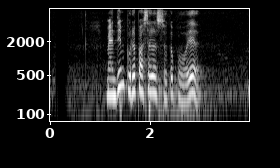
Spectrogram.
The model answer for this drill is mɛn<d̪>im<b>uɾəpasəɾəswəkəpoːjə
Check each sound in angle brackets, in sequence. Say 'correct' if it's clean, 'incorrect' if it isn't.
correct, incorrect: p

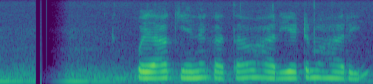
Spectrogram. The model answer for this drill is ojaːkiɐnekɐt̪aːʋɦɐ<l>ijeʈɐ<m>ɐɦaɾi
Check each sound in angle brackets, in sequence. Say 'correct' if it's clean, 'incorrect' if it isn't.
incorrect: ɾ, correct

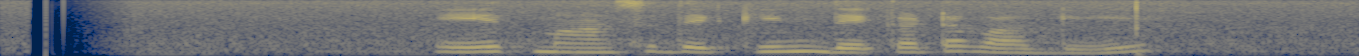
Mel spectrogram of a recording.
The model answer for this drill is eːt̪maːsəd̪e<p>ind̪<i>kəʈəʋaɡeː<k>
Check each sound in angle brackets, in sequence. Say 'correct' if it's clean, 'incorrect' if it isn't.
incorrect: k, incorrect: e, incorrect: none

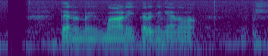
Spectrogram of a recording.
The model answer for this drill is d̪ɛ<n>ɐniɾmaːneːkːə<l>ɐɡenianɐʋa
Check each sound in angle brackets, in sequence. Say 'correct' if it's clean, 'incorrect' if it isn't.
correct, incorrect: ɾ

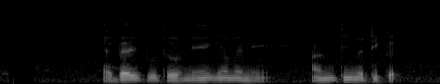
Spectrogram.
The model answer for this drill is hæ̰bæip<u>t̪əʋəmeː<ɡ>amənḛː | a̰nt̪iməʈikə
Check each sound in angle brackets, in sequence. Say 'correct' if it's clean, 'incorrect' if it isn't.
correct, correct

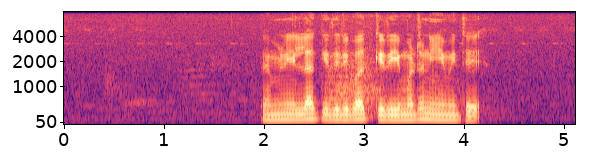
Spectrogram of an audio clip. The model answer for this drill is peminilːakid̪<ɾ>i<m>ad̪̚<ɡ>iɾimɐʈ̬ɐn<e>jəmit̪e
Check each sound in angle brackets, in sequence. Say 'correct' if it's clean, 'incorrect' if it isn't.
correct, incorrect: b, incorrect: k, incorrect: i

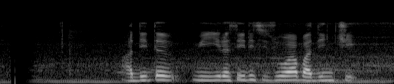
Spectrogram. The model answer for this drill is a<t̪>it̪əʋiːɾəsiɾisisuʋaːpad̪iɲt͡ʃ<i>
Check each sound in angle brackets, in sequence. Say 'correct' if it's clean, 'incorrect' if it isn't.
incorrect: d̪, correct

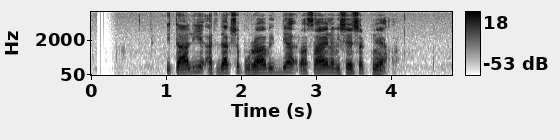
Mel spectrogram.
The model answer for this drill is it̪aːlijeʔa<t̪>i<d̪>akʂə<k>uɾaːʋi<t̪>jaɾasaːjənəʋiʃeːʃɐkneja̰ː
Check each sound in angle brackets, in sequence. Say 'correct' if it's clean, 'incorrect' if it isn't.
correct, correct, incorrect: p, incorrect: d̪

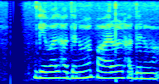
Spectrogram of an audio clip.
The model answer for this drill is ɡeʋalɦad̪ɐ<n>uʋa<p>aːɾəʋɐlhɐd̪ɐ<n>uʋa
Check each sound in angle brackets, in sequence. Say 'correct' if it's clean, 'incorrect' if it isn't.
correct, correct, correct

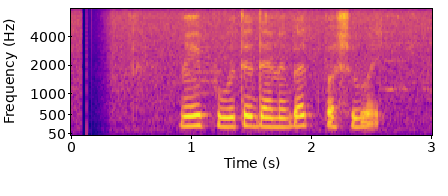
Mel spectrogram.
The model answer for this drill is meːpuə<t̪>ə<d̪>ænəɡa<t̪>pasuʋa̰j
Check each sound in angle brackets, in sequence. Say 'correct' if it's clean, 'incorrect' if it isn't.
correct, correct, correct

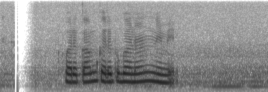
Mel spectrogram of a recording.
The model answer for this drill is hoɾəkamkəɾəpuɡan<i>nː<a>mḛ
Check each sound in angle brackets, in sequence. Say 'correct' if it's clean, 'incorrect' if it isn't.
incorrect: a, incorrect: e

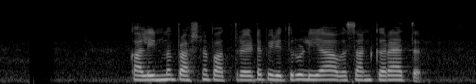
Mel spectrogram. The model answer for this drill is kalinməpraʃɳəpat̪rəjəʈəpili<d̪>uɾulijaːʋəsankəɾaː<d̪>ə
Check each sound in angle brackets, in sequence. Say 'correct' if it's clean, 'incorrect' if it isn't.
incorrect: t̪, incorrect: t̪

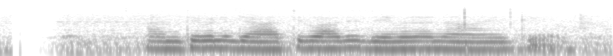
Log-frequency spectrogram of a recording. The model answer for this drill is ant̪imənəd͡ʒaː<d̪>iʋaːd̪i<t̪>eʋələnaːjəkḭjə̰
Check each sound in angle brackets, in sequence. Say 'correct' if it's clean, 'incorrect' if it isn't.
incorrect: t̪, incorrect: d̪

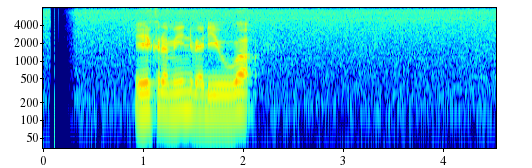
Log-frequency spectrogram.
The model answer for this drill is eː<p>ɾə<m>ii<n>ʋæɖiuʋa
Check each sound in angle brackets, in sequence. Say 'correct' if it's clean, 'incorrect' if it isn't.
incorrect: k, correct, correct

